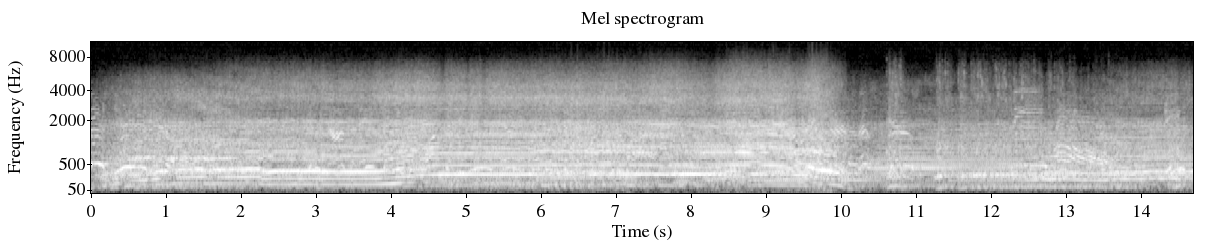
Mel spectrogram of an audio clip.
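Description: A 545-cubic-inch big block Chevrolet drag race car at a 1993 nostalgia drag meet at Sears Point roars loudly and steadily up through the gears, then drops off sharply near the end as the run winds down.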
